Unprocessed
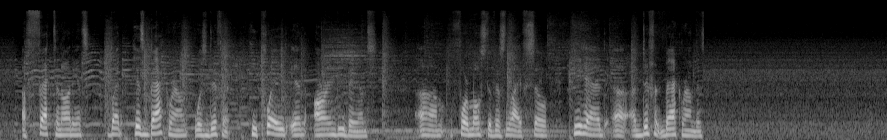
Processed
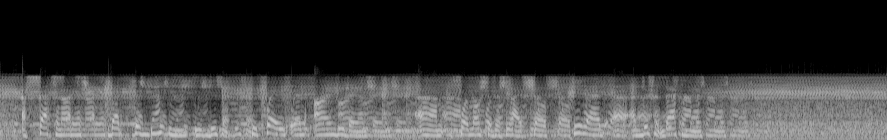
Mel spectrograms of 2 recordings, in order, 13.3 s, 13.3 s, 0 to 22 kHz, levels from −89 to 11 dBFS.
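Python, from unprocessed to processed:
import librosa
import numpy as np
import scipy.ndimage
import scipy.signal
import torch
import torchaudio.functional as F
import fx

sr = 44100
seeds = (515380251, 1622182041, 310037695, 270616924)

p1 = fx.freq_compress(x, sr, knee_hz=1200.0, ratio=4.0)
p2 = fx.spec_box(p1, sr, start_s=2.13, length_s=1.21, low_hz=360.0, high_hz=1700.0, gain_db=-19)
p3 = fx.over_compress(p2, sr, threshold_db=-23.0, ratio=-1.0)
p4 = p2 + (p3 * librosa.db_to_amplitude(1.0))
p5 = fx.add_hum(p4, sr, base_hz=50, snr_db=25)
p6 = fx.echo_feedback(p5, sr, ms=359, feedback_pct=37, wet_db=-8.5)
p7 = fx.band_squash(p6, sr, depth_pct=100)
y = p7 * librosa.db_to_amplitude(-1.5)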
